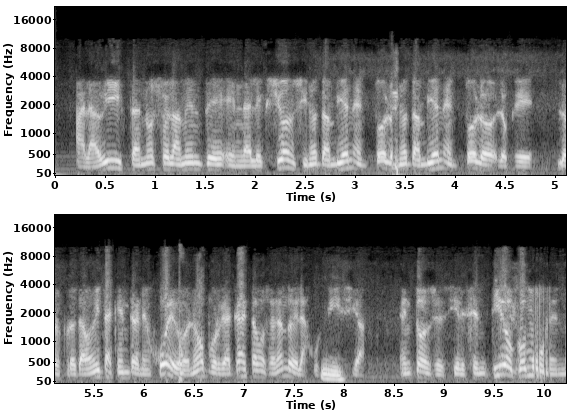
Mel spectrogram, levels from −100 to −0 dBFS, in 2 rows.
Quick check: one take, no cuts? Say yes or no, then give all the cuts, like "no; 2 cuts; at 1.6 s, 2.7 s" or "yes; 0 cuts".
yes; 0 cuts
